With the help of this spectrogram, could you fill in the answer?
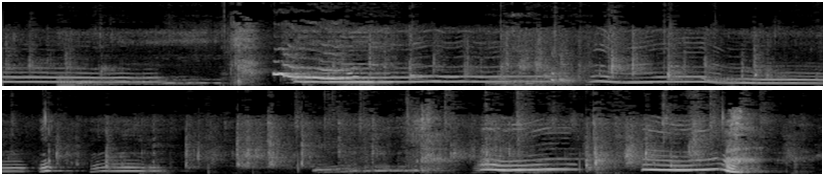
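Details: A Tibetan Terrier produces long, bending howl-like whines, some wavering up and down, broken by short yips and rustling, ending with sharp rising squeals.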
